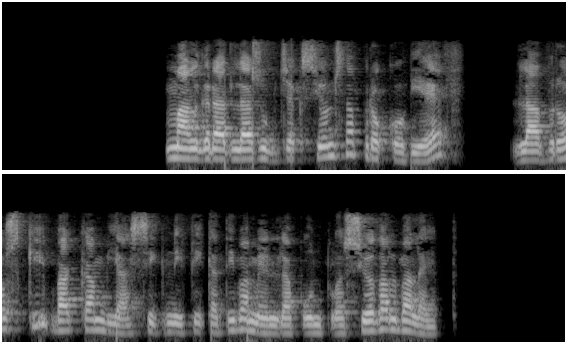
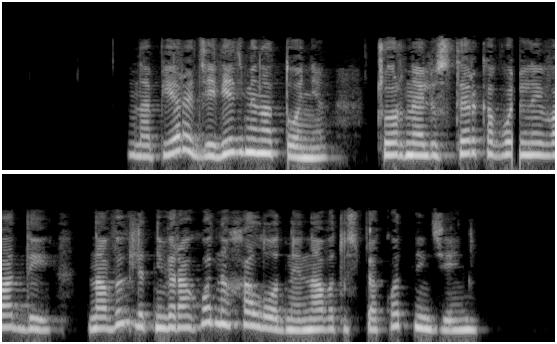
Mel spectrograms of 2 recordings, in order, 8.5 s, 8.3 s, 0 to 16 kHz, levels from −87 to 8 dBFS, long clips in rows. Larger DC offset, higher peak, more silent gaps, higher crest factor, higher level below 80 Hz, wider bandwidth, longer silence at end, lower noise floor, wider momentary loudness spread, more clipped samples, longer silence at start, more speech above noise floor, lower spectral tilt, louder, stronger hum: neither; about the same, -2 dBFS vs -2 dBFS; first, 3.52-3.82 s vs none; about the same, 20 dB vs 16 dB; second, -62 dBFS vs -56 dBFS; about the same, 7.8 kHz vs 8 kHz; first, 0.95 s vs 0.6 s; first, under -90 dBFS vs -76 dBFS; about the same, 10 LU vs 9 LU; neither; first, 1.25 s vs 0.95 s; first, over 68 dB vs 60 dB; second, -3.5 dB/octave vs -5.5 dB/octave; second, -22 LUFS vs -17 LUFS; neither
